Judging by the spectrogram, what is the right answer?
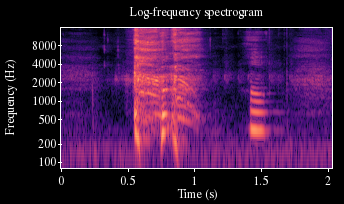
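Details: Simulated, acted throaty double cough followed by a brief voiced sound.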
